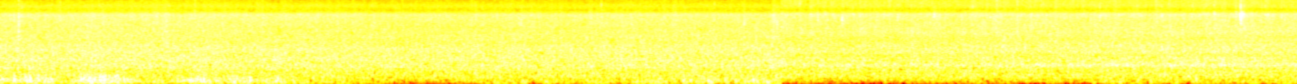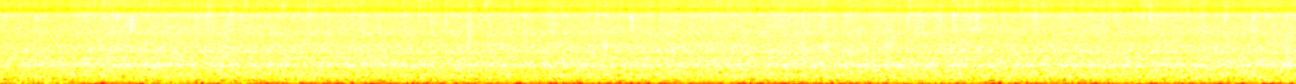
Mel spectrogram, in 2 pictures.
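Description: Heavy rain pouring down steadily, a dense even hiss. For the first six seconds or so, gusts of wind buffet the microphone with a low rumble, which stops abruptly.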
